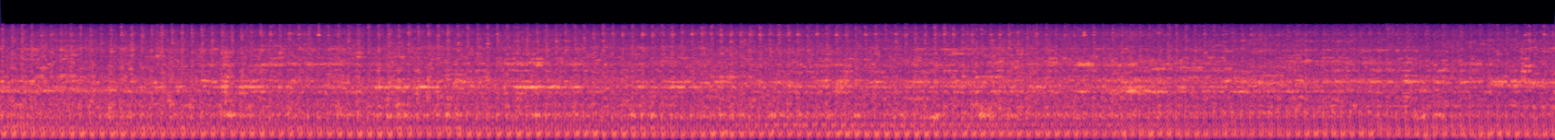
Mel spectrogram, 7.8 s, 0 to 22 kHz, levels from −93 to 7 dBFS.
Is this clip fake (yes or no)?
no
